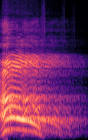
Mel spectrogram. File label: English Announcer; Alph; SSB4-SSBU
